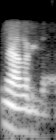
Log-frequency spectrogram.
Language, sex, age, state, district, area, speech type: Tamil, male, 60+, Tamil Nadu, Madurai, rural, conversation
